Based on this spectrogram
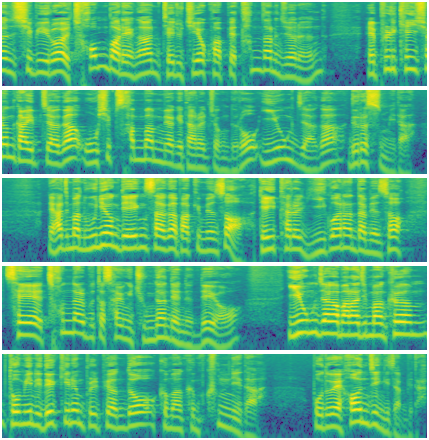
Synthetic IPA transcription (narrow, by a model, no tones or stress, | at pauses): ʌnɕʰibiɾwʌɭt͡ɕʰʌmbaɾe̞ŋɦant͡ɕe̞d͡ʑut͡ɕijʌk̚ʰwapʰe̞tʰamdanɯnd͡ʑʌnɯn | epʰɯɭikʰeiɕʰʌnkaip̚t͡ɕ͈aɡaʔoɕʰip̚s͈ʰamːanmjʌŋe̞taɾɯɭt͡ɕ͈ʌŋdoɾoijoŋd͡ʑaɡanɯɾʌs͈ɯmɲida̰ | nehad͡ʑimanuɲʌŋt̬e̞ɦeŋsʰaɡapak͈imjʌnsʰʌ̰te̞itʰaɾɯɾiɡwanɦandamjʌnsʰʌ | sʰe̞ːt͡ɕʰʌnːaɭbutʰʌsʰajoŋit͡ɕuŋdandwe̞nːɯnde̞jo | ijoŋd͡ʑaɡamanɦad͡ʑinmankʰɯmtomininɯk͈inɯnpuɭpʰjʌndokɯmankʰɯmkʰɯmɲida̰ | podoe̞hʌnd͡ʑiŋɡid͡ʑa̰mɲid̥ḁ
